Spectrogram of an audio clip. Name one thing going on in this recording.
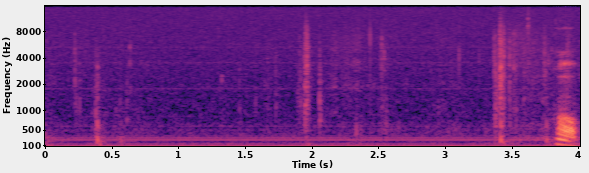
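A small plastic case clicks open.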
